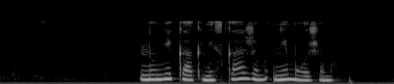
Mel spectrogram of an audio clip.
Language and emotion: Russian, neutral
